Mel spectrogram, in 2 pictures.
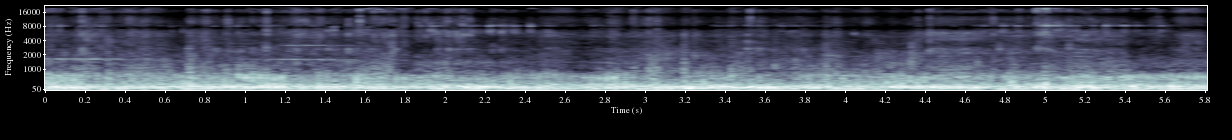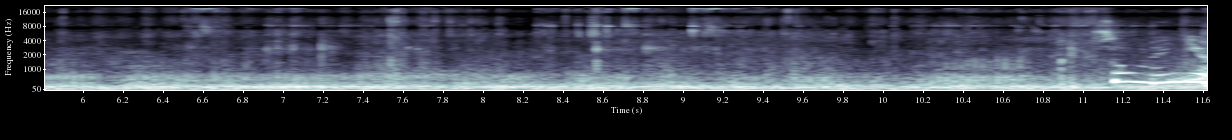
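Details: Several shelter cats indoors greet a returning caregiver: a steady, low rumbling purr runs throughout, with a short rising-and-falling meow near the end and a woman's voice faintly nearby.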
